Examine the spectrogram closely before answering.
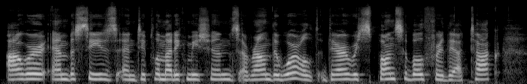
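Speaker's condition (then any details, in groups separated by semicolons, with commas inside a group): No condition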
